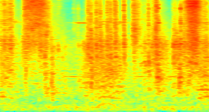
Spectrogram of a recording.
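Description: An automatic cutting-sticking machine running: rapid, irregular mechanical clicking and clattering of its pneumatic planting heads over a steady low hum.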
